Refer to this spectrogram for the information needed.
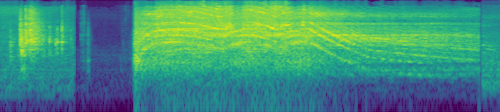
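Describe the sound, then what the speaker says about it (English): A miter saw cuts through a wooden board for a guitar hanging rack: a short burst of blade whine, a brief pause, then a loud sustained cutting roar lasting several seconds before it stops abruptly. "Now I'm going to cut this using a miter saw"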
